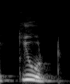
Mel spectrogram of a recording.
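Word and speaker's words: cute: सी यूटी ई तो बहुत लोग इसे कूट पढ़ लेता है जो कि दोस्तों इस तरह से आपको कभी भी नहीं पढ़ना है ठीक है देखिए मैं यहां पर समझा रहा हूं दोस्तों सी य टी ई को दोस्तों पढ़ेंगे क्यूट अब क्यूट पढ़े तो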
